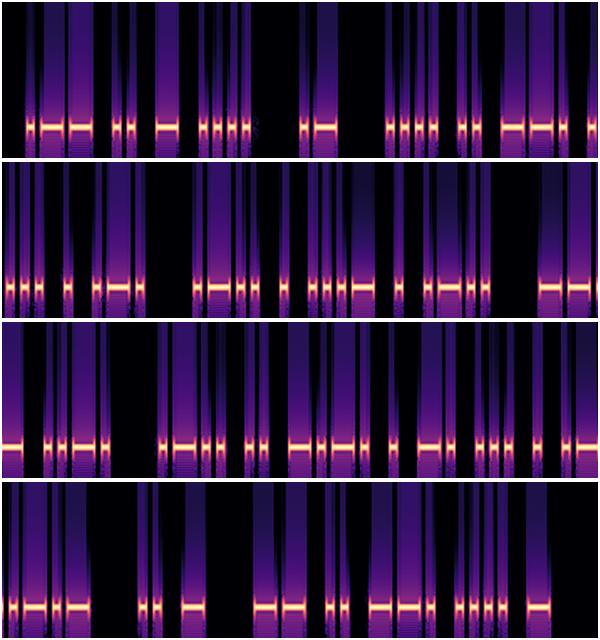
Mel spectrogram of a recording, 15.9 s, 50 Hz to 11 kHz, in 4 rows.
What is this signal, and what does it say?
Morse code, heard as a keyed tone, about 25 wpm, 600 Hz. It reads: WITH A HIGHER LEVEL OF LICENSE. IT MIGHT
